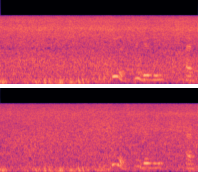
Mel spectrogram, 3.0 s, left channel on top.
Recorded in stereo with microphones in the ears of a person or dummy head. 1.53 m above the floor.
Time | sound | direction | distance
1.7 | a woman speaking | 50° left (ahead or behind) | 1.5 m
